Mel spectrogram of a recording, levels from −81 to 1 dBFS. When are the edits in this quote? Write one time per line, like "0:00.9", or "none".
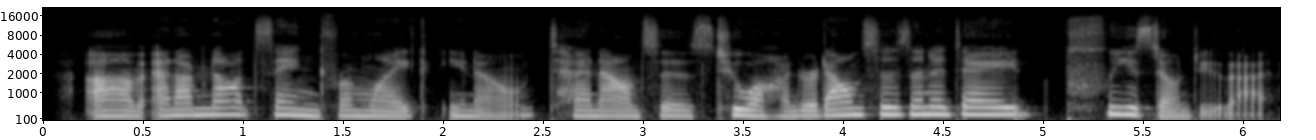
0:01.4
